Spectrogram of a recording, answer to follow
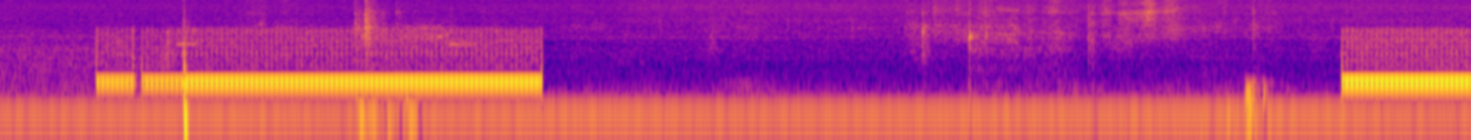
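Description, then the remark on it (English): A telephone ringback tone purrs for about two seconds, falls silent for roughly four, then starts again, steady and clear over a low electrical hum, with no voices. “Ringing. Yeah, we're about there.”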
